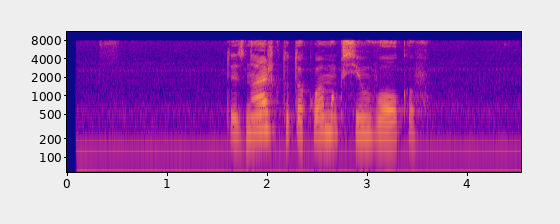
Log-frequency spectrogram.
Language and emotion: Russian, neutral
